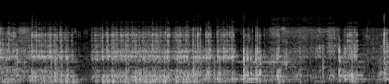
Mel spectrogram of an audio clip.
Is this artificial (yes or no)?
no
